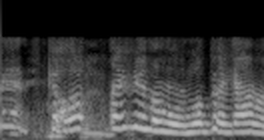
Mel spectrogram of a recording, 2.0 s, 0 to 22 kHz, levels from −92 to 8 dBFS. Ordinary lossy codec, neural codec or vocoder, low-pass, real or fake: Opus, 64 kbps; codec, 16 kHz, 1 kbps, FreqCodec, smaller model; 7.2 kHz; fake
